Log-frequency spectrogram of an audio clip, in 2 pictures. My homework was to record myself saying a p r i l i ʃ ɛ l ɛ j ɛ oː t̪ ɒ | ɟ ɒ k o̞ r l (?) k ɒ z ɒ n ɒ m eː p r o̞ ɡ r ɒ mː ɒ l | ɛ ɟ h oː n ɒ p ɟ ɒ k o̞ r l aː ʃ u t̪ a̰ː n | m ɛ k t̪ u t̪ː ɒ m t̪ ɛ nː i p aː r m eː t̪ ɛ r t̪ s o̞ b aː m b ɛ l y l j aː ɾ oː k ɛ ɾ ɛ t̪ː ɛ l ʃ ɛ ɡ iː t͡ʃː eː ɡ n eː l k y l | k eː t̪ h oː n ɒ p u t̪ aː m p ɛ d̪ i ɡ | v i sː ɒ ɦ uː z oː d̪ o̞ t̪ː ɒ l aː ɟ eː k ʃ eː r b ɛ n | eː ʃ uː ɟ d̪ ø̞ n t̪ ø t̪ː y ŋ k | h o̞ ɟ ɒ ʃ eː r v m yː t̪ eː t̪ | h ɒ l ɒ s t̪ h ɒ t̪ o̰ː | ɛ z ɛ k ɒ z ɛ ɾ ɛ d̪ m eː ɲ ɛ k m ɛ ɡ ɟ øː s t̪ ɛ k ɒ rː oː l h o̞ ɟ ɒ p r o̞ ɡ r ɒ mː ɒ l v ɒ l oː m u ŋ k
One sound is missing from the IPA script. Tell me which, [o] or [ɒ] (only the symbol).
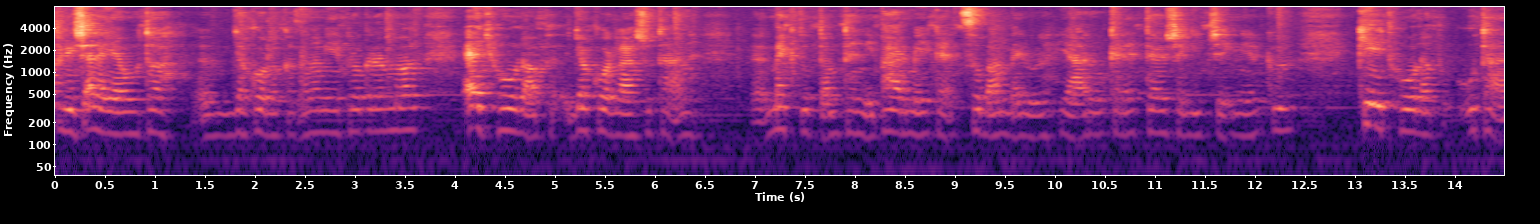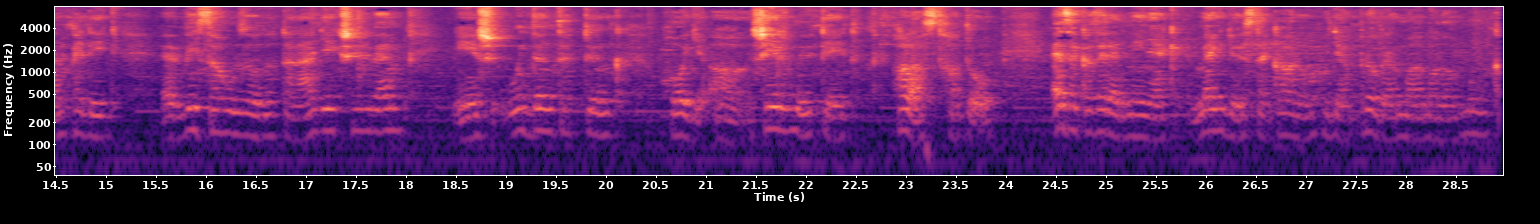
o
